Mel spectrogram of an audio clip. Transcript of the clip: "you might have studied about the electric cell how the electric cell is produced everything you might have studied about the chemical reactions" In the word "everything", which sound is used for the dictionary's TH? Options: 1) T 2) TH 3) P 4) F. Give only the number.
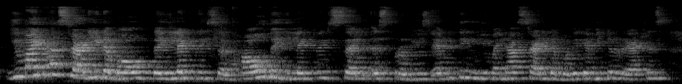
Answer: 1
